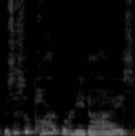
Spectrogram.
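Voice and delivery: high, loud mock-eager kid; annoying movie spoiler. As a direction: blurt it out like an overexcited pest. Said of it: "He's like".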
